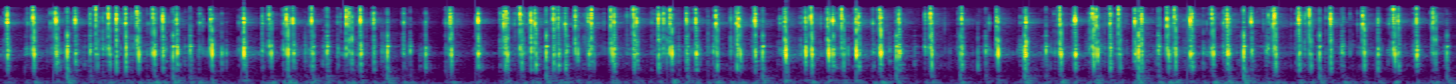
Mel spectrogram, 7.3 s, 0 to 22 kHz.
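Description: Fingertips and medium-length nails type rapidly on a cream full-size mechanical keyboard with plastic keycaps on a solid plastic case. The keys give a steady stream of short, crisp clacks with a bright plastic click centred near 1.6 kHz and very little low end. Each press dies away almost instantly.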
